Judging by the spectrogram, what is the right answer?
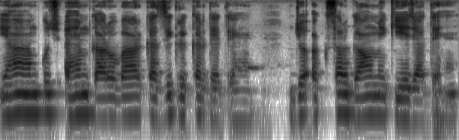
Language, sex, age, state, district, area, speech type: Urdu, male, 18-30, Uttar Pradesh, Siddharthnagar, rural, spontaneous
